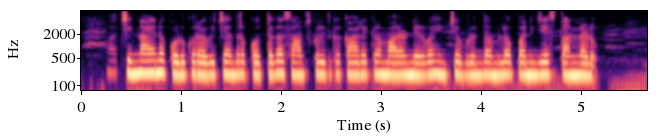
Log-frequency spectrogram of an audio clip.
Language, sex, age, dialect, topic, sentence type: Telugu, female, 18-24, Southern, banking, statement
